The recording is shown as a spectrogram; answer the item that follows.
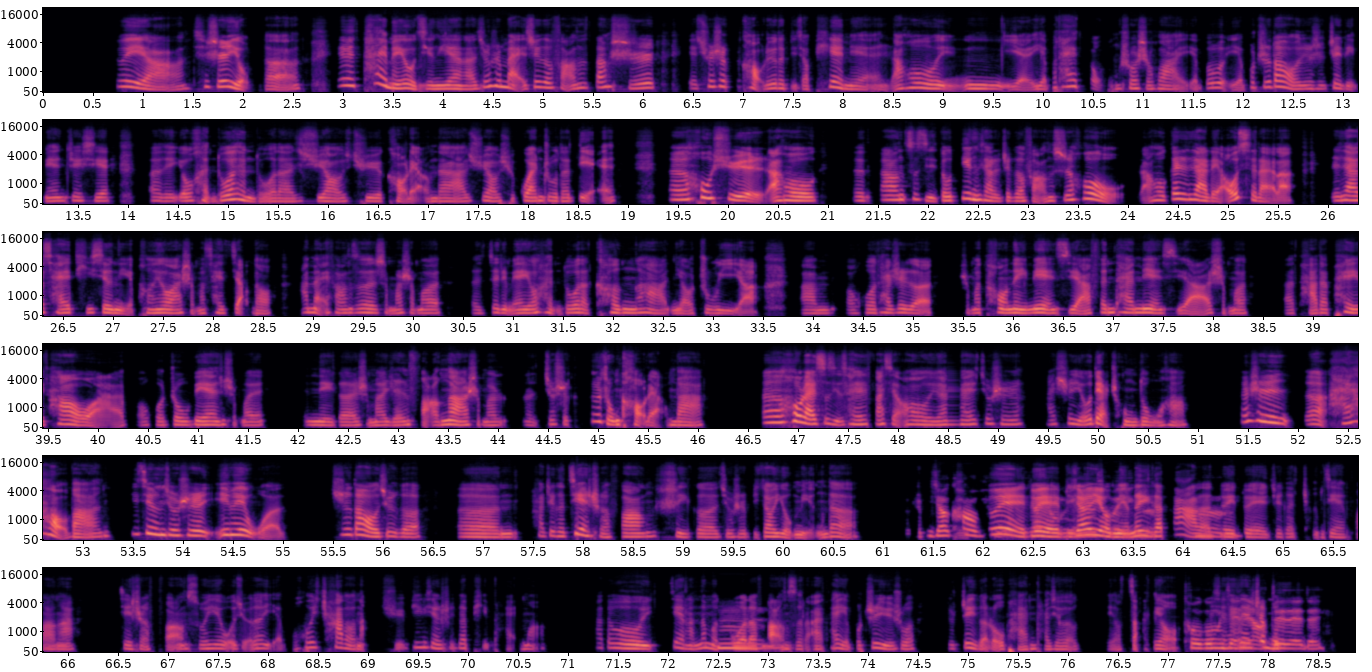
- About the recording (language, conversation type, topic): Chinese, podcast, 你第一次买房的心路历程是怎样？
- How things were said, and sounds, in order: none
